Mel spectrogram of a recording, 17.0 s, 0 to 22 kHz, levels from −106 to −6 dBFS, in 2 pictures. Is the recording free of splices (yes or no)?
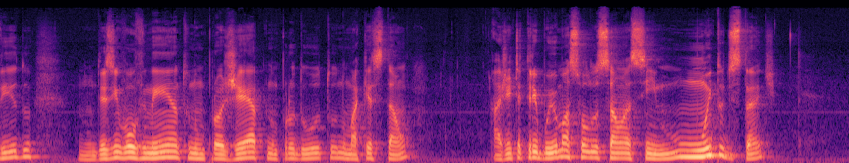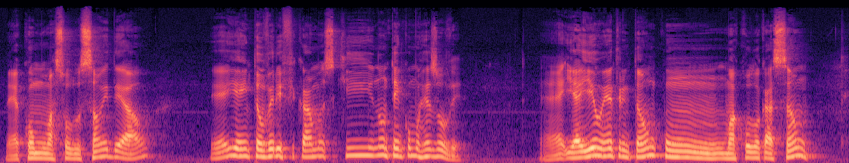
yes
